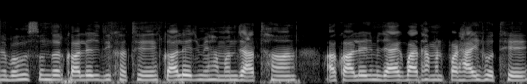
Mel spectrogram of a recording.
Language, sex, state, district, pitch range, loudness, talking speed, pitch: Chhattisgarhi, female, Chhattisgarh, Sarguja, 200-210 Hz, -17 LUFS, 215 wpm, 205 Hz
